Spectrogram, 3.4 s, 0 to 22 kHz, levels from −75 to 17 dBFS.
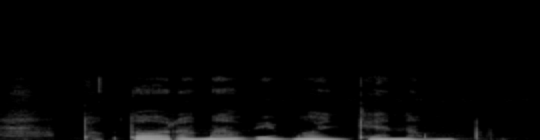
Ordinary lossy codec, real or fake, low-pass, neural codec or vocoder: MP3, 64 kbps; real; 9.9 kHz; none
